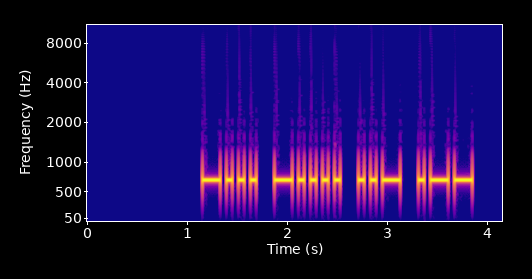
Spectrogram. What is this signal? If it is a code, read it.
Morse code, heard as a keyed tone, about 21 wpm, 700 Hz. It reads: B6UW
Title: Four Challenging Letter-Number Combinations 20wpm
